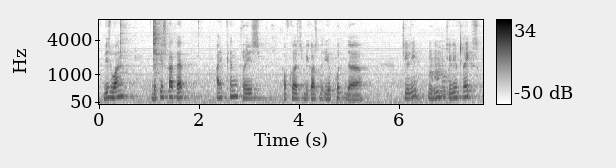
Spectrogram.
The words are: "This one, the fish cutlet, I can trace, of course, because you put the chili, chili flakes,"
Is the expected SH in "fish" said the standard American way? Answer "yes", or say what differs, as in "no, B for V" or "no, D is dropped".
no, S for SH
